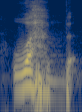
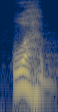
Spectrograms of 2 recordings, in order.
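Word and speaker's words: وهب: Sehingga nama ayahnya Aminah atau kakeknya Nabi dari ibunya adalah Wahb. Wahb. Jadi haknya disukun. Ya, pakai ba. Waw ha ba.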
